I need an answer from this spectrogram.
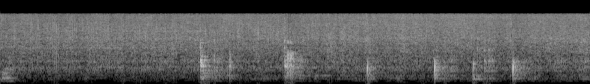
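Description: Chopped bitter gourd, onion and tomato sizzling in hot oil in a pan, with a steady hiss. About two seconds in, a wooden spatula starts stirring and scraping them, with about ten sharp taps against the pan.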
